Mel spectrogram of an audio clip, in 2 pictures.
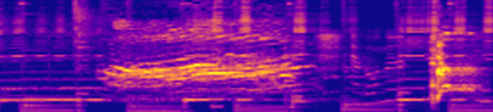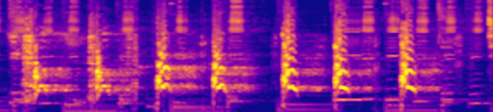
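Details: Welsh Corgi that keeps barking until it gets what it wants, even after being told not to bark. A long, wavering whine comes first, then sharp, irregular barks roughly once a second, all over steady background music.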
